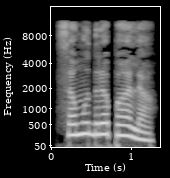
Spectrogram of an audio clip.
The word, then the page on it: ಸಮುದ್ರಪಾಲ: kannada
